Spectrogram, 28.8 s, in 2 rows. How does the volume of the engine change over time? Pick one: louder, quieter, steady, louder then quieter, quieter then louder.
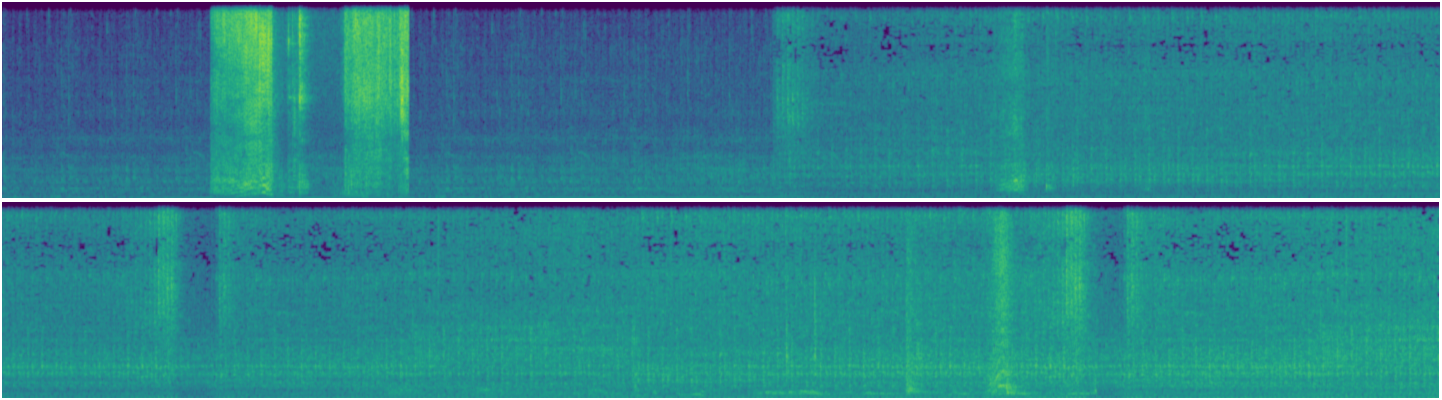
louder.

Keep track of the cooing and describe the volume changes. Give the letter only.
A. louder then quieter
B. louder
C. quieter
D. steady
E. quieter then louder
B.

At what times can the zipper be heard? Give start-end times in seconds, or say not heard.
2.0-4.1, 9.9-11.5, 23.4-25.4.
